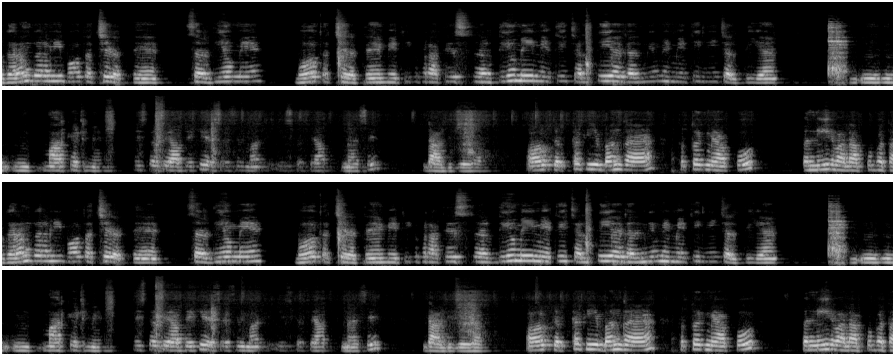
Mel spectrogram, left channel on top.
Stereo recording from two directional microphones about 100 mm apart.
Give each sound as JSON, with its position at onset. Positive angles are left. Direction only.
{"t": 0.2, "sound": "speech", "side_deg": -35}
